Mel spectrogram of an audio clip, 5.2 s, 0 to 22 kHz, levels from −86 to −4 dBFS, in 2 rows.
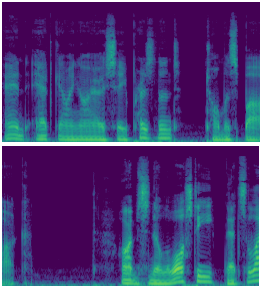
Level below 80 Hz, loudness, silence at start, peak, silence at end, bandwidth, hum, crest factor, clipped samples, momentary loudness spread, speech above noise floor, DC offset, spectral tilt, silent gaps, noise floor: -40 dBFS; -30 LUFS; 0 s; -12 dBFS; 0 s; 16 kHz; none; 18 dB; under 0.1%; 12 LU; 21 dB; under 0.1%; -4.5 dB/octave; none; -50 dBFS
